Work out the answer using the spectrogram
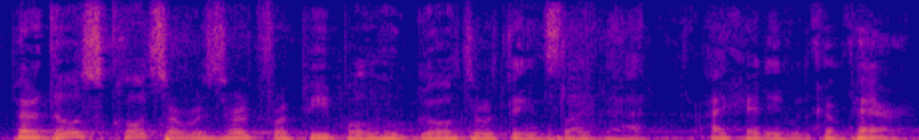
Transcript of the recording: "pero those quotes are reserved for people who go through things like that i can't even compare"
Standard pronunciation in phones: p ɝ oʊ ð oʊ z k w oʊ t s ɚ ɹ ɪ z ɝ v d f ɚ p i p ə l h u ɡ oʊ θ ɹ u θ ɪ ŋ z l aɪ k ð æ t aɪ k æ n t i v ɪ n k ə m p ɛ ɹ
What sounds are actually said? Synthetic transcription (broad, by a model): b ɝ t ð oʊ z k oʊ t s ɚ ɹ ɪ z ɝ v d f ɚ p i p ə l h u ɡ oʊ θ ɹ u θ ɪ ŋ z l aɪ k ð æ t aɪ k æ n t i v ɪ n k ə m p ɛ ɹ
